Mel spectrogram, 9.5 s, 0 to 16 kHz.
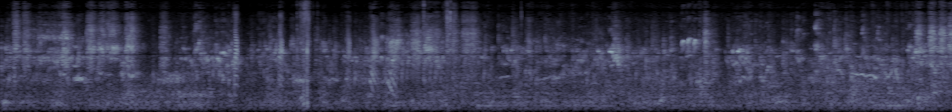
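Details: Budgerigars recorded 9 February 2024 keep up steady scratchy chattering with repeated harsh squawks and occasional clearer whistled chirps. A faint click sounds near the third second.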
